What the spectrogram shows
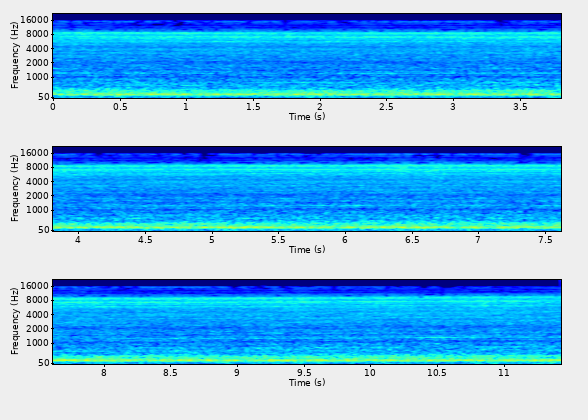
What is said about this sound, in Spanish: Ahí va a despegar el FedEx.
